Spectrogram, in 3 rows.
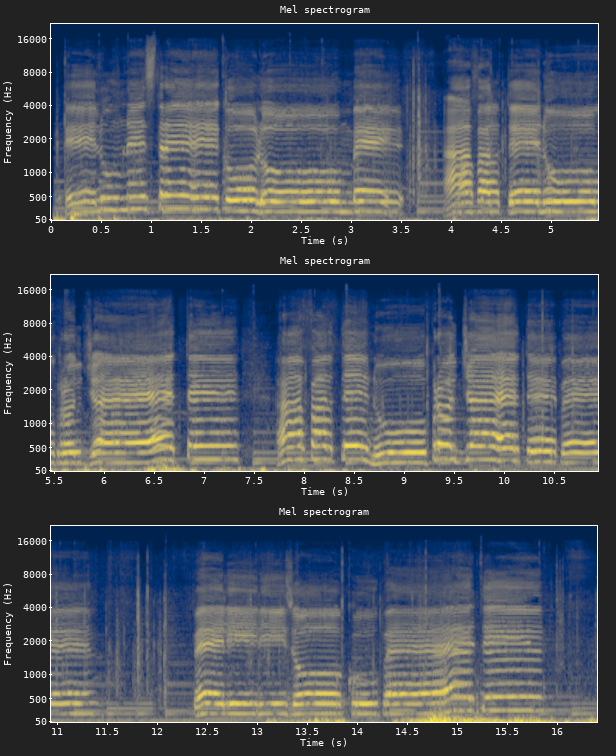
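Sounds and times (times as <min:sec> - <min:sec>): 
tenors singing a couplet: 0:00.1 - 0:16.1.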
